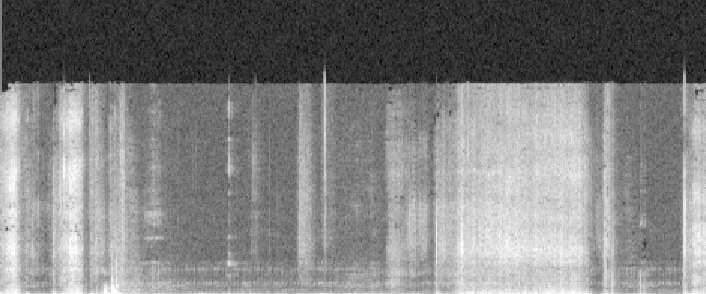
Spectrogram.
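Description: A steel nib scratches rows of short hatch strokes and a crossing line across a thick, rough white sheet of textured watercolor paper. Quick dry, raspy scratches come in bursts, followed by a longer continuous bright scrape near the end, all over a faint low rumble.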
